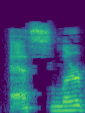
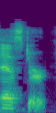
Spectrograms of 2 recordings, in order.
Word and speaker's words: Esther: I thought it's pronounced esler but it's really pronounced Esther I did not know the H was silent okay but anyway um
